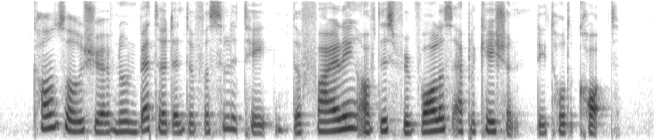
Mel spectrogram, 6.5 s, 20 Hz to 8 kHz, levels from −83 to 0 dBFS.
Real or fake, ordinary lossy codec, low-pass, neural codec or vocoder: real; none; none; none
